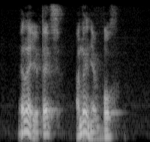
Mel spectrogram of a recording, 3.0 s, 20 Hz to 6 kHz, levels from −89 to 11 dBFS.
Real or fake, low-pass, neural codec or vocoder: fake; 5.4 kHz; codec, 44.1 kHz, 2.6 kbps, DAC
